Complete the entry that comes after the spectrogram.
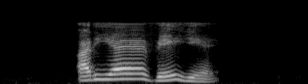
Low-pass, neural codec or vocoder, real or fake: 7.2 kHz; codec, 16 kHz, 1.1 kbps, Voila-Tokenizer; fake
